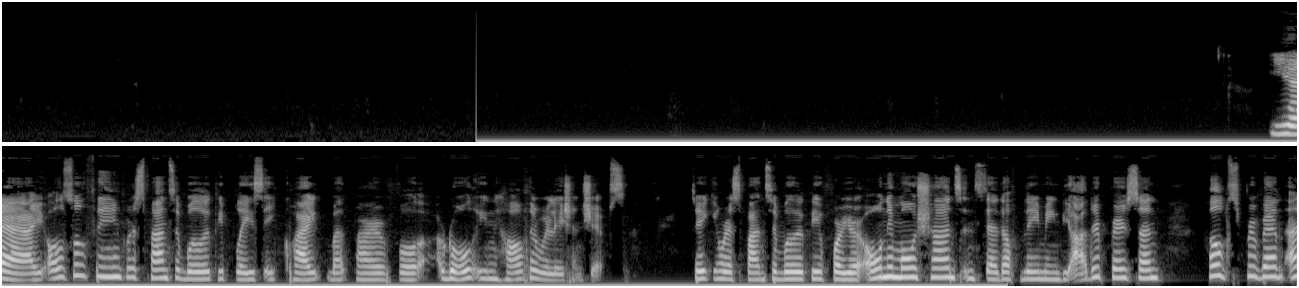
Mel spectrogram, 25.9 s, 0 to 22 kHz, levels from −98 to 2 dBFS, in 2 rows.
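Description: Speech with a DC step: at 4.74 s, just before "blaming the other person", the waveform's zero line jumps by about -31 dBFS, giving a low thump. The offset holds until 23.0 s, then steps back with another thump. Each edge appears as a brief low-frequency burst on a spectrogram. The jump fits a converter recalibrating or an offset input being switched in.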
